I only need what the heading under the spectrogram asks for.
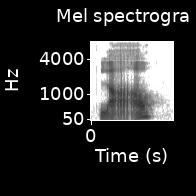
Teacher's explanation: The o is very short, and some people only hear the a, la. But there is a difference between la and lao. · you can hear a long a and a short o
